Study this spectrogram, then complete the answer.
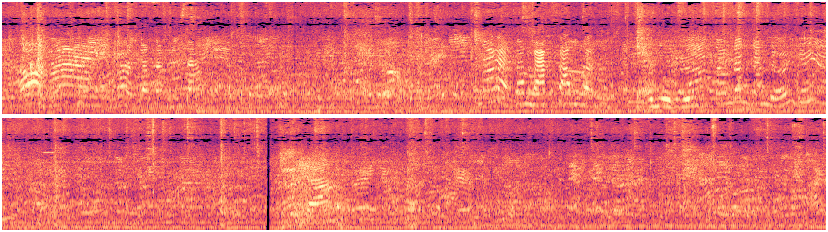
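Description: Many men and women chatter and call out nearby.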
